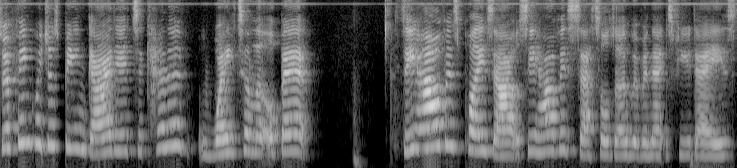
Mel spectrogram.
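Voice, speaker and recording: Her intonation is lively and her pitch is high for a woman. She uses a raised, projected voice. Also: moderate pace. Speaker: tarot reader. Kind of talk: live tarot reading. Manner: casual, conversational.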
